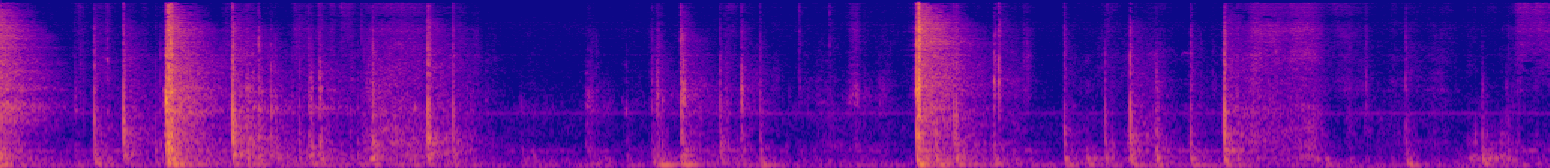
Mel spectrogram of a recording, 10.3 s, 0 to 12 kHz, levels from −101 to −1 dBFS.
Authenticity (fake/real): fake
